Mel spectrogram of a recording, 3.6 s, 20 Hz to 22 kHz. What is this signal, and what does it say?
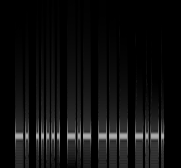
Morse code, heard as a keyed tone, about 22 wpm, 700 Hz. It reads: N5KOC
